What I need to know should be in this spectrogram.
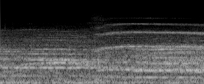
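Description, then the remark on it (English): A large crowd at KCON, a K-pop convention, cheers and screams excitedly, with high-pitched voices rising into a sustained, steady roar throughout, loud and dense with no breaks. “You're hearing all of the excitement happening.”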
